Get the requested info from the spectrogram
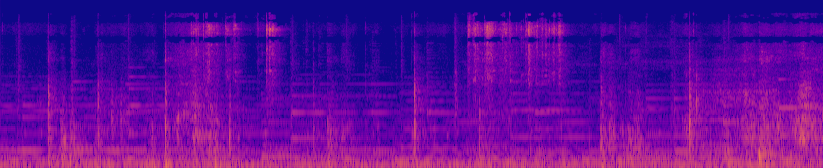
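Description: Soft background music with held tones, and a few light clicks as small plastic sewing clips are snapped onto folded fabric.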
